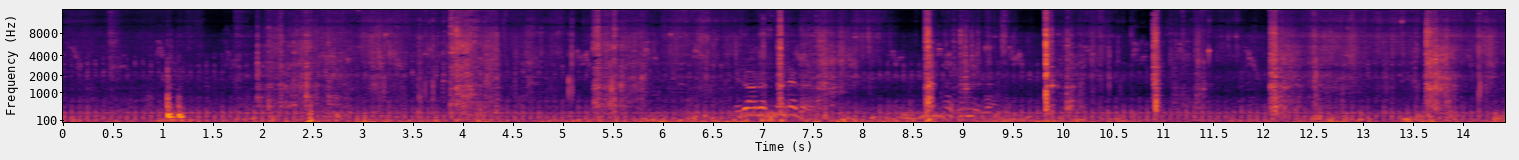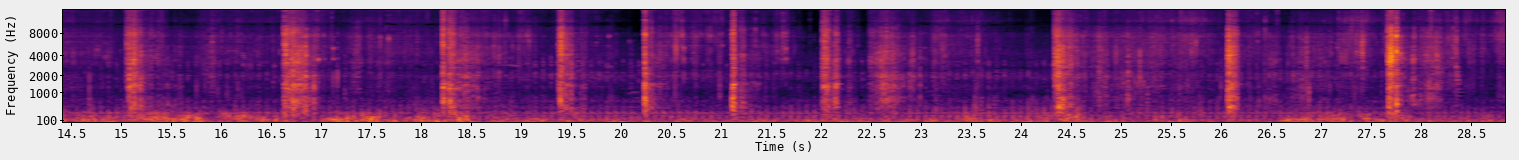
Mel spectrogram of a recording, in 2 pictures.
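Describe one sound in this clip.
A pickaxe strikes rocky ground again and again.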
